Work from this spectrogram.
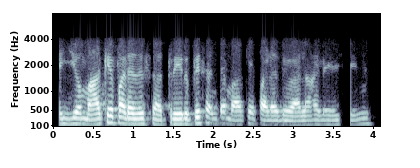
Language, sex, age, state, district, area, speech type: Telugu, male, 18-30, Telangana, Suryapet, urban, conversation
